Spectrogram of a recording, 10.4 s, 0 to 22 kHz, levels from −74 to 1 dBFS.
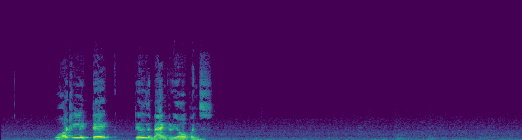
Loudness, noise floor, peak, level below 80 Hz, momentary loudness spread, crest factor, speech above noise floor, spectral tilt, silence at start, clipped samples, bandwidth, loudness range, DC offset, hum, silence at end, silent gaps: -12 LUFS; -47 dBFS; 0 dBFS; -54 dBFS; 13 LU; 16 dB; 36 dB; -6 dB/octave; 1.1 s; under 0.1%; 13 kHz; 9 LU; under 0.1%; none; 6.25 s; none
